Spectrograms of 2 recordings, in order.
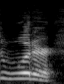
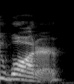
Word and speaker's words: water: It's pronounced wooder. Okay, so I say water, but Terri is from the Philadelphia area, Philadelphia, Pennsylvania. And in the Philadelphia area, they say wooder.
